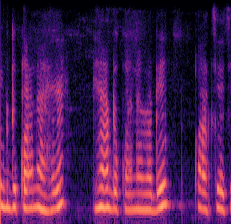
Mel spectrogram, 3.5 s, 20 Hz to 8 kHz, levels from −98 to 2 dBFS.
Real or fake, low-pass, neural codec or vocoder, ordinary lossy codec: real; 7.2 kHz; none; Opus, 16 kbps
